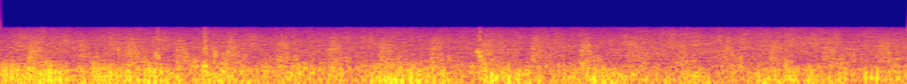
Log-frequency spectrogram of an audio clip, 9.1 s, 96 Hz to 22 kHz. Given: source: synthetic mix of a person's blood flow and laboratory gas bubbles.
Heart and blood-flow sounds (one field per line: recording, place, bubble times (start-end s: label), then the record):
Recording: Doppler ultrasound of blood flow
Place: subclavian vein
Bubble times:
1.17-1.22 s: bubbles
1.51-1.61 s: bubbles
1.98-2.32 s: bubbles
4.74-4.88 s: bubbles
7.83-7.90 s: bubbles
From the record:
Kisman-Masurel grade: 122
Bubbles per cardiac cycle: 1 to 2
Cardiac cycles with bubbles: 10 to 50%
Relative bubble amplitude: moderate (0.250 to 0.450)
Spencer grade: 2 (many but less than half of the cardiac periods contain bubble signals, singularly or in groups)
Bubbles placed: anywhere in the cardiac cycle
